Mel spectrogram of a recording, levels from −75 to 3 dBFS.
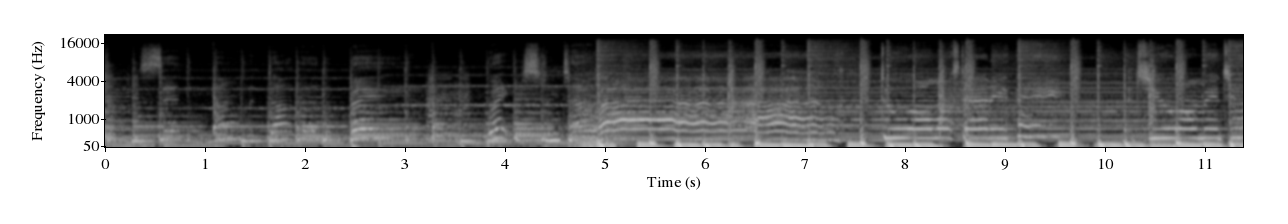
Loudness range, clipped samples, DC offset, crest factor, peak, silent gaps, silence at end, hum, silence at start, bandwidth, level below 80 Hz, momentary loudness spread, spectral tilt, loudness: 6 LU; under 0.1%; under 0.1%; 16 dB; -4 dBFS; none; 0 s; none; 0 s; 19 kHz; -26 dBFS; 9 LU; -5.5 dB/octave; -21 LUFS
